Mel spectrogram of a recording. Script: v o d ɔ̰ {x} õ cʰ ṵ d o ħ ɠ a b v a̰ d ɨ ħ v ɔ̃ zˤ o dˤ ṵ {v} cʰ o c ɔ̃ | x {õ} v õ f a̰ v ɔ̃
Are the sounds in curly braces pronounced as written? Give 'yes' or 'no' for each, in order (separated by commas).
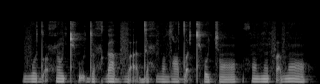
no, no, no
